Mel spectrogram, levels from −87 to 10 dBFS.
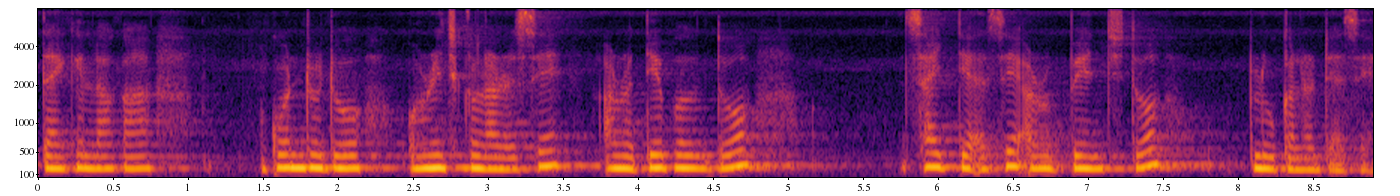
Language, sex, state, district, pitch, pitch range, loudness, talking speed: Nagamese, female, Nagaland, Dimapur, 220 Hz, 210-250 Hz, -14 LUFS, 130 wpm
